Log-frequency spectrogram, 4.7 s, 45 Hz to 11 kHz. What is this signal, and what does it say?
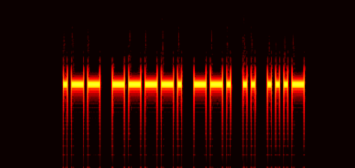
Morse code, heard as a keyed tone, about 26 wpm, 700 Hz. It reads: W9GIV
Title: Speed Racing - USA Call Signs 22wpm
